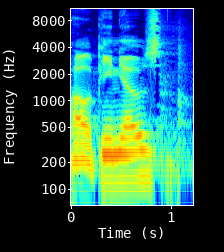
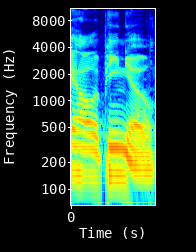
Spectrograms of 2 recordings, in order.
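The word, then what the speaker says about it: jalapeño: Fresh cut jalapenos. How do you say jalapeno?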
